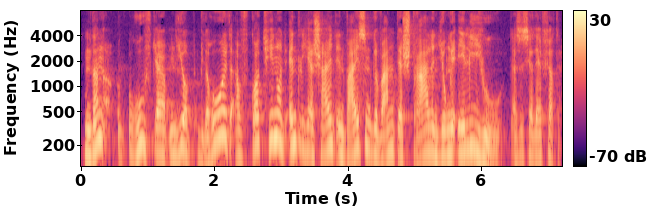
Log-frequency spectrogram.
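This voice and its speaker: Guy lecturing on a religious play, thoughtful, explains things, bit higher voice than most. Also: animated, normal speed, hardly any pauses, fairly bright tone. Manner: thoughtful, explanatory, voices quotations with raised pitch. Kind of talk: reflective talk on a religious drama.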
